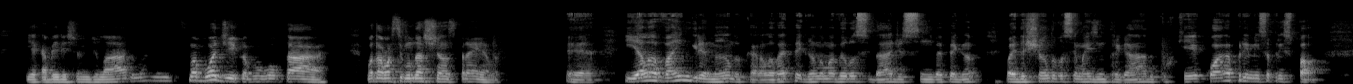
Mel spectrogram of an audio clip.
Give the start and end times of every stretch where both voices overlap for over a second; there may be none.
none

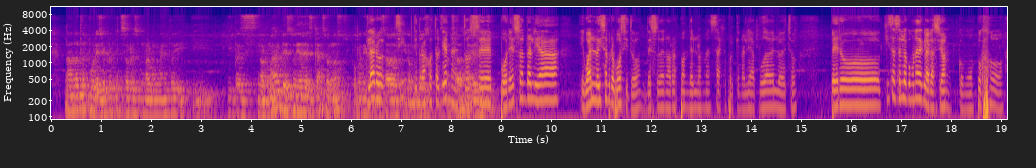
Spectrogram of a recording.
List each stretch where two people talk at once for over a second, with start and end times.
6.3-8.8

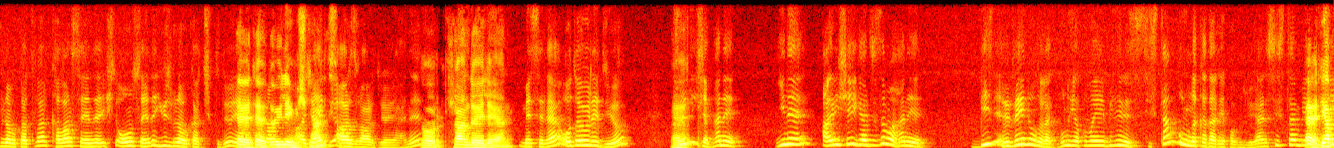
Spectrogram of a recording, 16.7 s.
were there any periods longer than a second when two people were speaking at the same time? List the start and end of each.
3.0-4.2

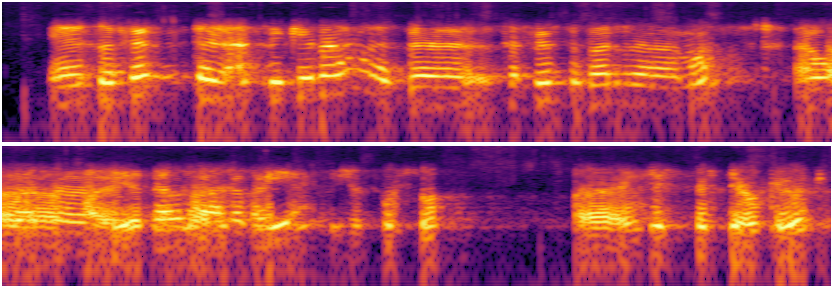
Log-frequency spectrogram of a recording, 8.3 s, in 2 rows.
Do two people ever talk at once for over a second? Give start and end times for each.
4.1-5.7

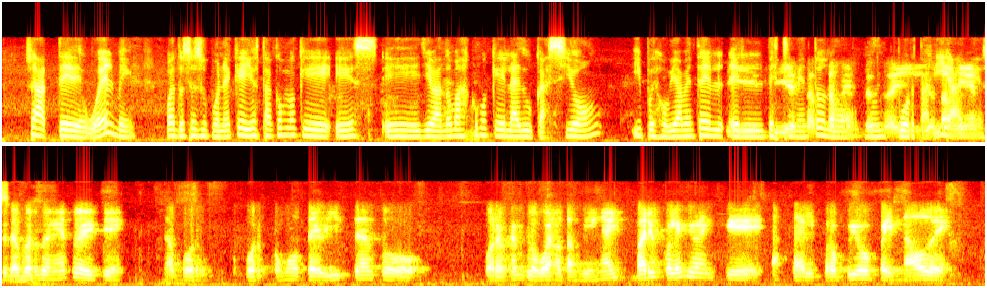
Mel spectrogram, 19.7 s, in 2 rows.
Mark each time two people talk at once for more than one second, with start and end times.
7.3-10.2

